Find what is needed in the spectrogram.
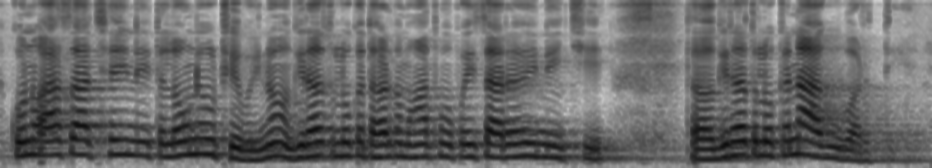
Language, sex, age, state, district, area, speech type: Maithili, female, 45-60, Bihar, Darbhanga, rural, spontaneous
